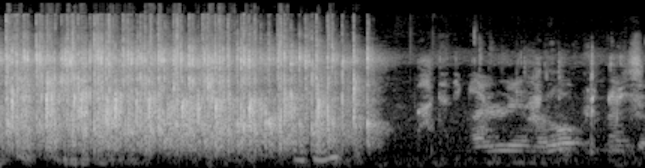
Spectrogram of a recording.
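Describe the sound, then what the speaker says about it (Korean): Applause at a church service: dense, steady clapping from a crowd for about three seconds, then a voice speaking over faint room noise. "박수"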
